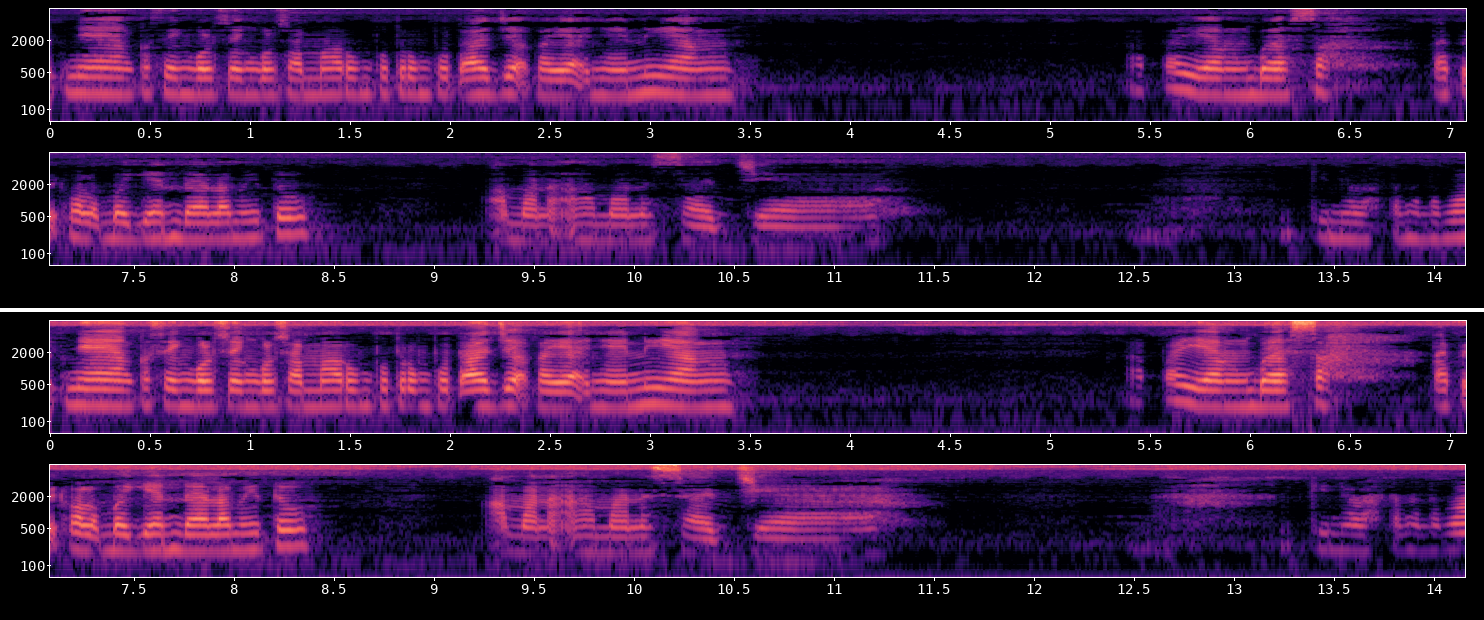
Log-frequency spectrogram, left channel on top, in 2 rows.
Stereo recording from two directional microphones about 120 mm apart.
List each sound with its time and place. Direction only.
0.1 s speech: 10° left (ahead or behind)
5.6 s speech: 15° left (ahead or behind)
12.6 s a sound: 10° left (ahead or behind)
13.6 s speech: centre (ahead or behind)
